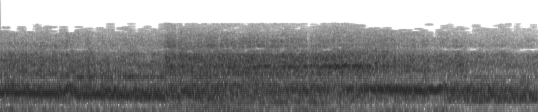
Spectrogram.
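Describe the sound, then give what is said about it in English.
A loud, sustained screech of car tires skidding as a car pulls away from an oncoming car headed straight for it, a harsh high-pitched squeal that holds steady for a few seconds with no voices. “It's lucky I was able to pull away in time.”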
